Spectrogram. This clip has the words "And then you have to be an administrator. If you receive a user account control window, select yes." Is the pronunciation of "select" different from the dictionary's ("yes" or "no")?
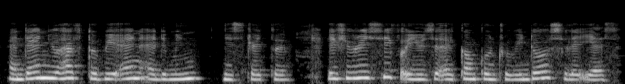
yes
